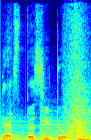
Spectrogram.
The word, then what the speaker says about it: Despacito: एक गाना भी स्पेनिश में बहुत ही ज़्यादा वायरल था, उसका प्रोनाउंसिएशन क्या है? डेस्पेसिटो।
